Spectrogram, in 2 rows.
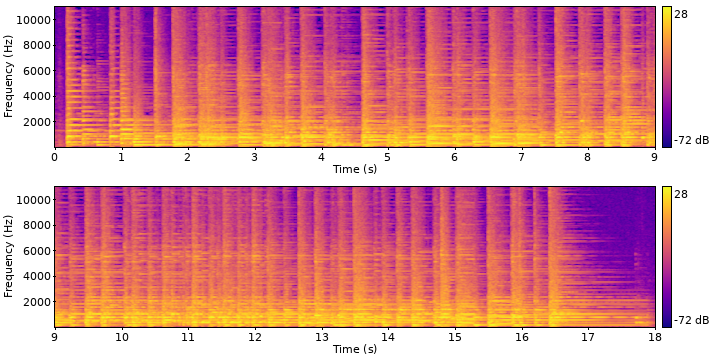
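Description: Tenor banjo tuned like a ukulele (G-C-E-A), its A string a 30 lb monofilament fishing line, played as a quick tune of rapid plucked notes. It closes on a held chord that rings out and fades near the end.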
